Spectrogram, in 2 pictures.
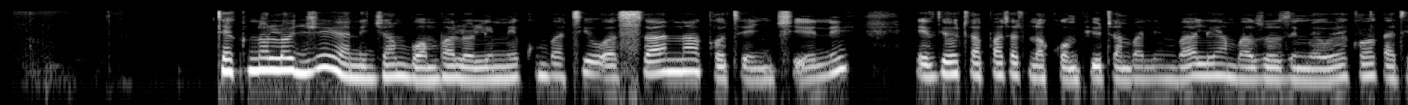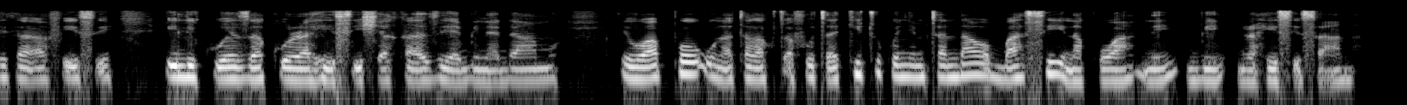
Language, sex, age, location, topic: Swahili, female, 25-35, Kisumu, education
